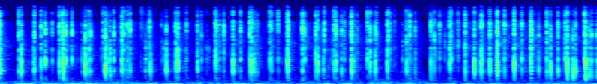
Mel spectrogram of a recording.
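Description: Long nails tap rapidly on the lid and compartment walls of a flower-shaped clear plastic bead organizer holding gold beads. Around fifty crisp, bright clicks come in quick, uneven bursts with no ring between them.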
